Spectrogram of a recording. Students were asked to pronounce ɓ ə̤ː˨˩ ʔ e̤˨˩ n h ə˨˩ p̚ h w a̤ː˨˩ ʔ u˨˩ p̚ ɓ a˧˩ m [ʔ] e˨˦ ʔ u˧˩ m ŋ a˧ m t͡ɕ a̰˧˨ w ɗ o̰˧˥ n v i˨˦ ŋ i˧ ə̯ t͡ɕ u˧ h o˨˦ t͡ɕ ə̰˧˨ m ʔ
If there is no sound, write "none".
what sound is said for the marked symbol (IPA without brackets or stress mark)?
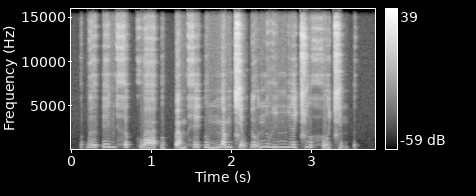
h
